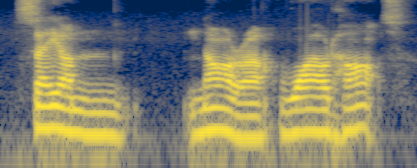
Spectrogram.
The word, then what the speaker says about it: Sayonara Wild Hearts: It's Sayonara Wild Hearts, that's how you pronounce it.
